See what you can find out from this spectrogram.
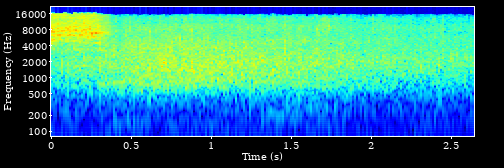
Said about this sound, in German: Bitte Applaus.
